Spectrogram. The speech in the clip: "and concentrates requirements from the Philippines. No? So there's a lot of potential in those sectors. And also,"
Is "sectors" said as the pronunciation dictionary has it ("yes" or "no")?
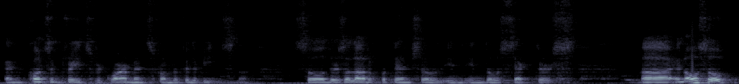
no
